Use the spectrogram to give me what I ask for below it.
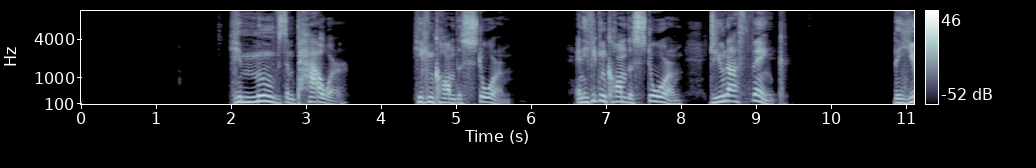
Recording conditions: large echoing room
